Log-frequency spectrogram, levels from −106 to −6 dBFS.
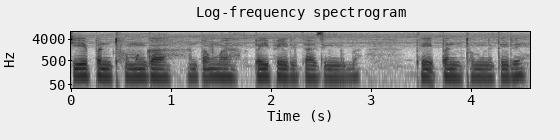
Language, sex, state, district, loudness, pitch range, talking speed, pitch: Wancho, male, Arunachal Pradesh, Longding, -26 LUFS, 110-115 Hz, 210 wpm, 115 Hz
